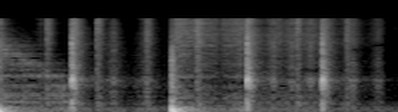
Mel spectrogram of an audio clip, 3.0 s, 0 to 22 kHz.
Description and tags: swirly rims 80
swirly sounding rimmy loop. Drum loop created by me, Number at end indicates tempo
